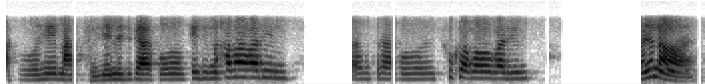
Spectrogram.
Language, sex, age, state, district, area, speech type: Assamese, female, 60+, Assam, Darrang, rural, conversation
